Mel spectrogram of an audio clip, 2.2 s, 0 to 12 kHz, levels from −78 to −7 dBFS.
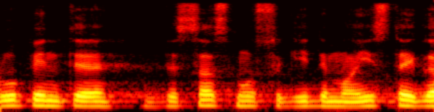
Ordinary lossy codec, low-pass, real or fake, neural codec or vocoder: AAC, 64 kbps; 10.8 kHz; fake; autoencoder, 48 kHz, 128 numbers a frame, DAC-VAE, trained on Japanese speech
